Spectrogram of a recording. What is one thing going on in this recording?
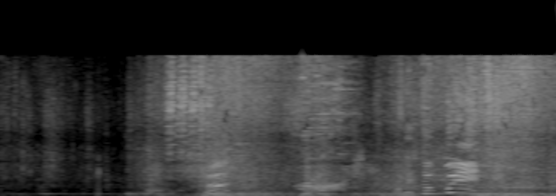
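A blast of magic bursts with a loud whoosh.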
